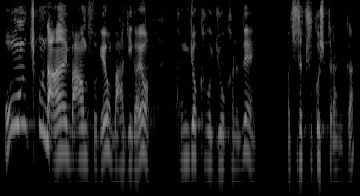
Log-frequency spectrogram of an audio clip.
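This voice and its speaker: A man's voice: on the high side, a little fast. A man, a youth pastor, preaching to teenagers in a church service, telling personal stories and putting questions to them. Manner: animated, asks the teens direct questions. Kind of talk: youth sermon with personal storytelling.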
